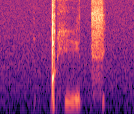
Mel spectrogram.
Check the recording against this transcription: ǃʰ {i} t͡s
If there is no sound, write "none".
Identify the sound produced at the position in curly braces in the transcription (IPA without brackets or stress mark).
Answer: i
